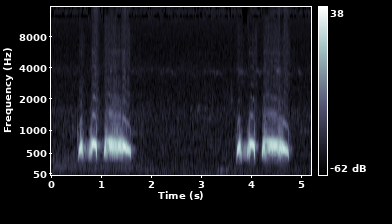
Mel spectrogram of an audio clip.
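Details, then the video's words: Spotted dove in the 'giọng thổ' voice giving its fighting call: two brief upswept notes and a long even coo, the three-part phrase heard twice about three seconds apart, otherwise silent. "cu gáy giọng thổ, thúc đấu"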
